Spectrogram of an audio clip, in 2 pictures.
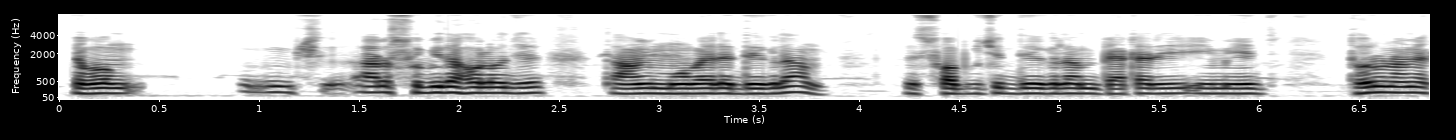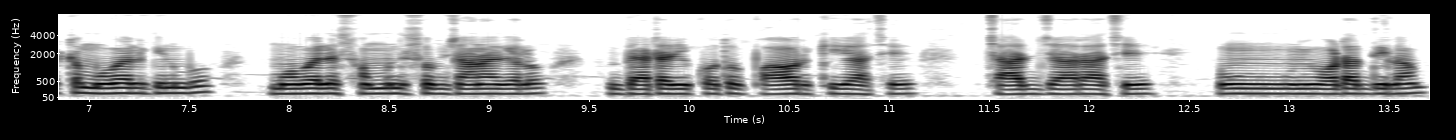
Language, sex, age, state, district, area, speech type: Bengali, male, 45-60, West Bengal, Purba Medinipur, rural, spontaneous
